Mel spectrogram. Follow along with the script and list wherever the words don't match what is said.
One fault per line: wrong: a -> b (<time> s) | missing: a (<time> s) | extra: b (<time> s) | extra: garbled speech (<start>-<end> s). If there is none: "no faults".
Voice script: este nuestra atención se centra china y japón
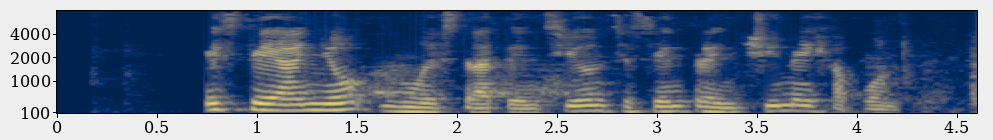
extra: año (1.1 s)
extra: en (3.3 s)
